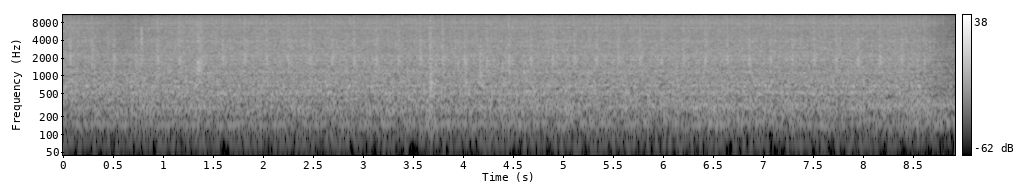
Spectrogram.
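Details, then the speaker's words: 2008 Chevy Express 6.0L V8 at 312,000 miles idling before a motor flush and oil change: fast, uneven light tick about two per second over a steady idle; owner blames failing lifters, possibly a broken one, and notes low oil pressure. "let's listen to that tick can you hear that tick that's the lifters going bad and you can see we don't have a lot of oil pressure"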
